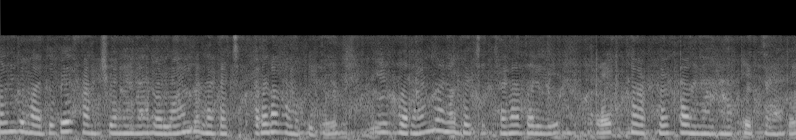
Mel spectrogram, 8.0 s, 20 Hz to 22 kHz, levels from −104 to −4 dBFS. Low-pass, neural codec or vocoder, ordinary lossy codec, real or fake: none; codec, 16 kHz, 2 kbps, FreqCodec, smaller model; none; fake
